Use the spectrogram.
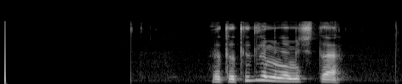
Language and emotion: Russian, neutral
